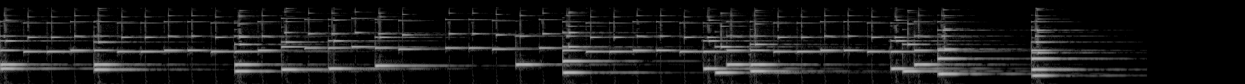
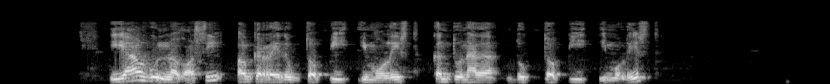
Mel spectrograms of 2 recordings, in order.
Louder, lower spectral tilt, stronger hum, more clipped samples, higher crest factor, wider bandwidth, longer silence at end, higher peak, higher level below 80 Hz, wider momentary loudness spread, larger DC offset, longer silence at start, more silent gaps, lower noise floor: second, -22 LUFS vs -13 LUFS; second, 3 dB/octave vs -5.5 dB/octave; neither; neither; first, 20 dB vs 12 dB; first, 16 kHz vs 8 kHz; second, 1.25 s vs 1.85 s; about the same, -4 dBFS vs -2 dBFS; second, -76 dBFS vs -52 dBFS; about the same, 7 LU vs 8 LU; neither; second, 0 s vs 1.1 s; neither; second, -50 dBFS vs -81 dBFS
